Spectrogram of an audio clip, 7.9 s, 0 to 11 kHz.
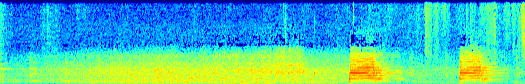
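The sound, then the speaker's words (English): Car horns honk in a traffic jam at 5 o'clock in the USA, over a steady roar of idling traffic, with sustained blaring tones throughout and two sharp, louder blasts near the end, each lasting about a second. “Will you stop honking”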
